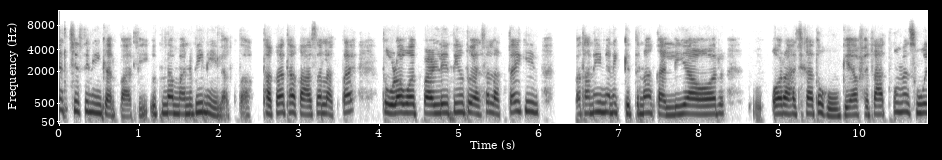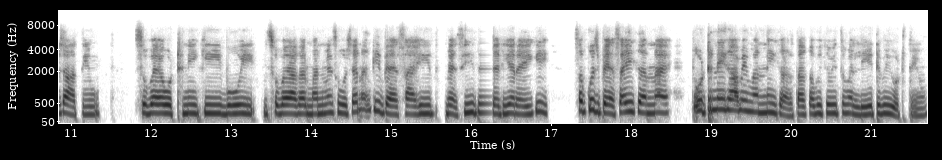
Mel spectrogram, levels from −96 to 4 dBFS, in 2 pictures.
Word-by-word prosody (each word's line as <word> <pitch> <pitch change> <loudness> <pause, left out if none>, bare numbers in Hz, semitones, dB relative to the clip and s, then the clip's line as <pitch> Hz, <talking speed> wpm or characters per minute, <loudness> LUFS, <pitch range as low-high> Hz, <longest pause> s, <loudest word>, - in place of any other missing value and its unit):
अच्छे 295 -2 -3
से 275 +1 -2
नहीं 245 -3 +2
कर 200 -4 -1
पाती, 160 +2 -7
उतना 235 +3 +1
मन 220 -1 -1
भी 255 +1 +3
नहीं 210 -8 -1
लगता, - - -11 0.2
थका-थका 235 -2 +2
सा 240 +4 -3
लगता 230 +2 -2
है, 270 - +2 0.4
थोड़ा-बहुत 240 -1 +5
पढ़ 230 -1 +6
लेती 245 +2 0
हूँ, 255 -1 -1
तो 255 - +1
ऐसा 225 +3 0
लगता 230 +2 -2
है 280 - -1
कि 275 -3 -1 0.5
पता 235 +2 -5
नहीं, 260 +2 0
मैंने 250 -1 0
कितना 230 +2 0
कर 200 -2 +1
लिया 215 +3 +1
और, 215 +2 +2 0.6
और 225 +1 +5
आज 215 -1 +2
का 225 -1 +3
तो 245 +2 +1
हो 170 -5 -1
गया, 200 +1 0
फिर 195 -1 -8
रात 210 -1 0
को 265 - -3
मैं 265 0 -1
सो 240 +1 0
जाती 210 -4 0
हूँ। 205 +2 -5 0.5
सुबह 235 -1 +3
उठने 230 0 +2
की 230 -1 +1
वो 220 +2 +3
ही 225 -1 -1 0.2
सुबह 225 0 +4
अगर 220 0 +1
मन 215 0 0
में 245 +1 -2
सोचा 240 0 -1
है - - -4
ना - - -4
कि 285 - 0
वैसा 215 -2 0
ही 225 +2 0
त 215 - -7 0.2
वैसी 215 +2 -1
ही 255 - +3
दिनचर्या 230 -2 -2
रहेगी, 220 +4 -3 0.4
सब 290 - +4
कुछ 315 -4 +3
वैसा 235 0 +2
ही 270 +1 +2
करना 245 -2 +1
है, 240 -1 +1 0.3
तो - - +2
उठने 320 +1 +2
का 310 -1 +4
भी 300 -2 0
मन 265 -2 0
नहीं 245 -1 +1
करता, 195 +1 -2
कभी-कभी 225 +1 0
तो 240 - -6
मैं 230 - -2
लेट 205 +2 +1
भी 225 -2 +2
उठती 175 - -4
हूँ। 180 +3 -8
230 Hz, 230 wpm, -21 LUFS, 215-245 Hz, 0.6 s, पढ़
